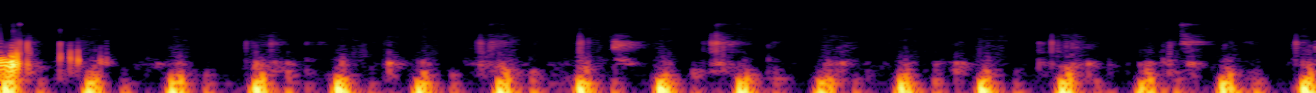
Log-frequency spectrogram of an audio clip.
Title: ECG stress test with live heartbeat sound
